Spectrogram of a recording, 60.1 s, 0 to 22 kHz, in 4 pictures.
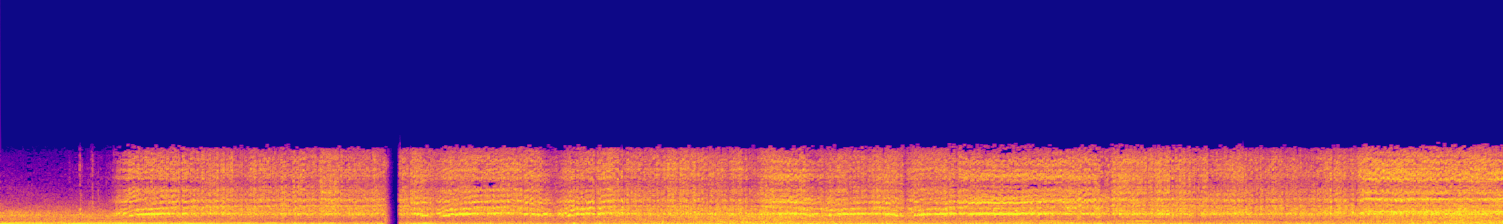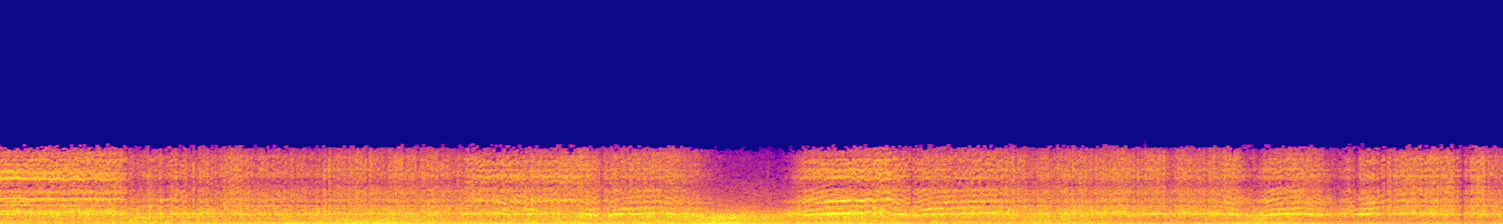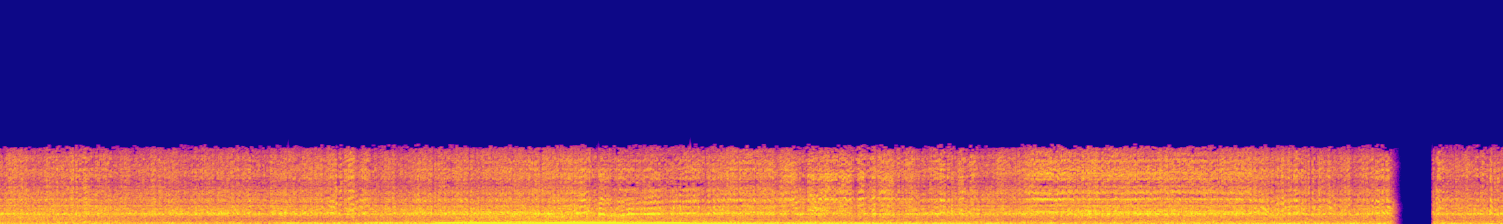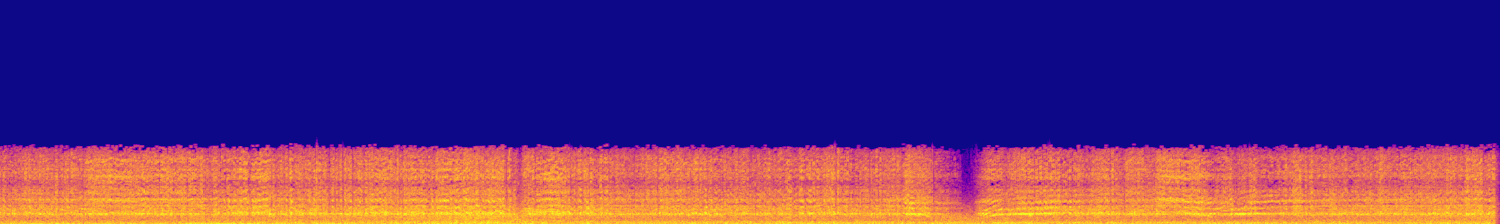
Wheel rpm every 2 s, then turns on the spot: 30, 150, 120, 150, 120, 160, 160, 160, 160, 160, 130, 70, 140, 150, 120, 160, 160, 160, 150, 160, 160, 160, 160, 160, 160, 160, 160, 80, 140, 150.
none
